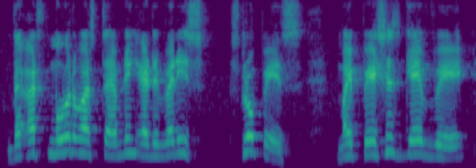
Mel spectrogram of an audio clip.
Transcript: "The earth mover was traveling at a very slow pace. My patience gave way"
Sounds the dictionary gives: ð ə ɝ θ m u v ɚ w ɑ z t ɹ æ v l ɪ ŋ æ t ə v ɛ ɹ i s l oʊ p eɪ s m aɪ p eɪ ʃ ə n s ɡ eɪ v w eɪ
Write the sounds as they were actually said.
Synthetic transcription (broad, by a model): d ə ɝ t m u v ɚ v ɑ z t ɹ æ b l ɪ ŋ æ t ə v ɛ ɹ i s l oʊ p eɪ s m aɪ p eɪ ʃ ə n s ɡ eɪ v eɪ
